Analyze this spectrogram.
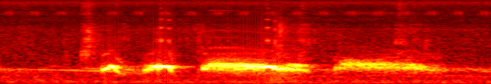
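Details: Vigorously calling spotted dove for luring: two clipped coos, then a long, rolling coo and a softer drawn-out ending note.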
